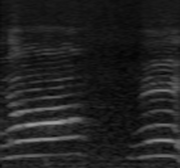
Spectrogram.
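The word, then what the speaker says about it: 飲む: だから飲むですね。飲むとかインと読みます。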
